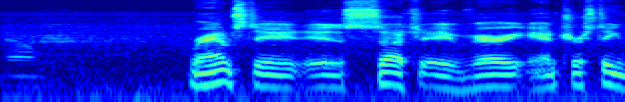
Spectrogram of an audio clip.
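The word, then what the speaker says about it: Rammstein: It's Ramstein. I can't roll my tongue like that.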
